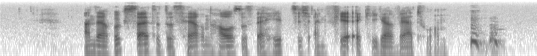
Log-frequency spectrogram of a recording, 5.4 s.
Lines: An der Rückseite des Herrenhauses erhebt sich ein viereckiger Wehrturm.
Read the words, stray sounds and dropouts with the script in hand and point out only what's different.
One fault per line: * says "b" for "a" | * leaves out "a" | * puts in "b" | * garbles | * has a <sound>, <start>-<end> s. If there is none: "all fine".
* has a laugh, 4.7-5.1 s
